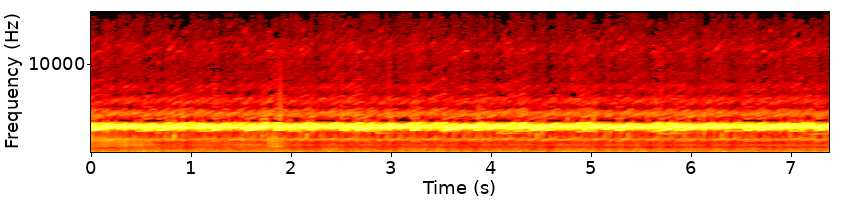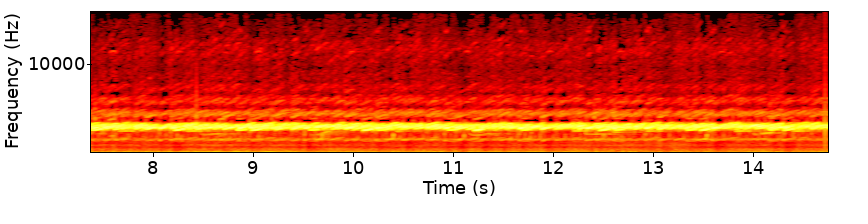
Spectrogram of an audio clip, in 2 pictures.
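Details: At a frog pond on an early-year night, a mass of spring peepers rings out with high, piercing peeps that blend into one steady, shimmering drone. A faint low rumble sits under it.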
